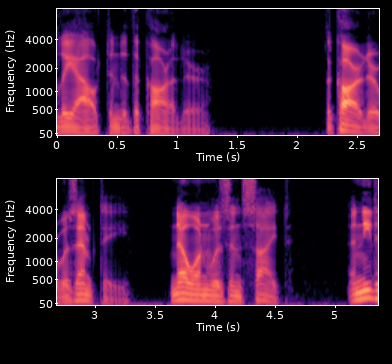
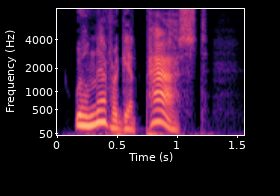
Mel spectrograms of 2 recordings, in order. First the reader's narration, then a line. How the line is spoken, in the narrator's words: Anita gasped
